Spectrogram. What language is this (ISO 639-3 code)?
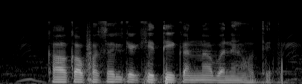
hne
